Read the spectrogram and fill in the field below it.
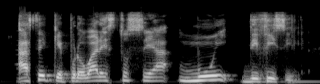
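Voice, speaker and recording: Against a quiet background, a man speaks at a high pitch. His intonation is lively. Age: 20s. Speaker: lawyer; guest. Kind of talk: expert explanation in interview. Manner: halting, repeats words. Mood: explanatory, friendly. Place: home room. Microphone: studio mic.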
